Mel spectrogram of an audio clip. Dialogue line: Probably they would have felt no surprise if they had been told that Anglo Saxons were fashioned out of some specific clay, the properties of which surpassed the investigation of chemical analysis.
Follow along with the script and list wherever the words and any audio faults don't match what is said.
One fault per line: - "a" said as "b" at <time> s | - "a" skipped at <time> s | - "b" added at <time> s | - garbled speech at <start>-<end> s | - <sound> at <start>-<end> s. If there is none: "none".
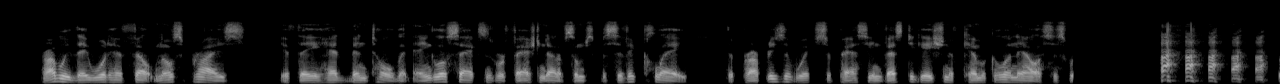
- dropout at 5.3-5.4 s
- laugh at 11.6-12.7 s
